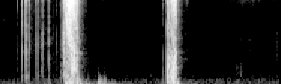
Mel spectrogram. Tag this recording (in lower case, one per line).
tearing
